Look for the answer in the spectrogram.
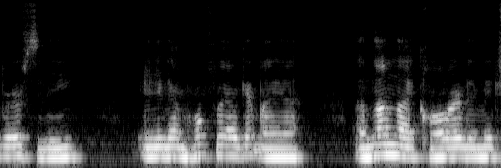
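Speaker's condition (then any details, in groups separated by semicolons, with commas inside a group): Cerebral palsy; caused by trauma; speaks coherently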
